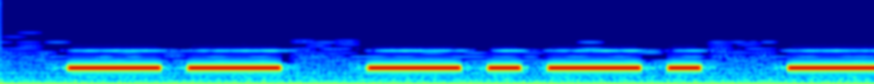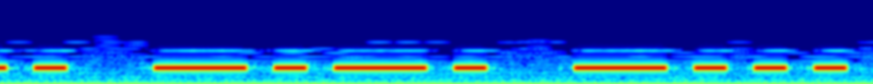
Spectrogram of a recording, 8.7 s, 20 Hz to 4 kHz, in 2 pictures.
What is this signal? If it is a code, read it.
Morse code, heard as a keyed tone, about 8 wpm, 800 Hz. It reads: MCNCB
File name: telegrafia / i2tfj / Lez11 35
